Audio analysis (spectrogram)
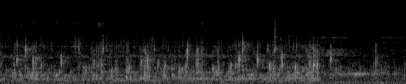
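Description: Beans simmering in a pot with a dense, soft bubbling and popping texture, steady and fairly quiet at close range.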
